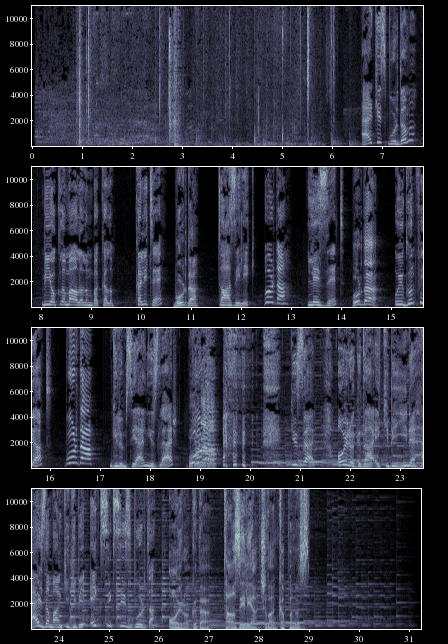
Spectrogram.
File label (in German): radiospot tuerkisch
